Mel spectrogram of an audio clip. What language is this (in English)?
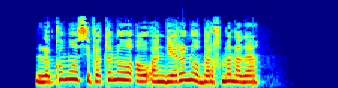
Pashto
